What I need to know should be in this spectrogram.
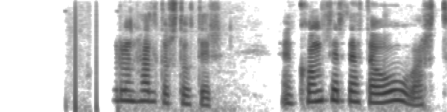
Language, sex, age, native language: Icelandic, female, 40-49, Icelandic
